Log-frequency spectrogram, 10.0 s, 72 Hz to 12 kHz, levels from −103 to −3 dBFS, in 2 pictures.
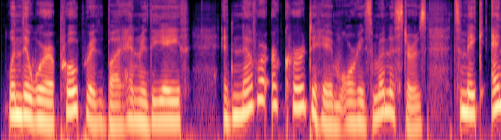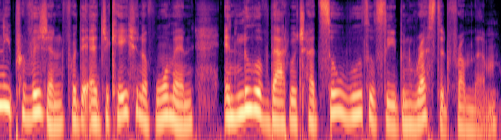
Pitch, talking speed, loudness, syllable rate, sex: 165 Hz, 220 wpm, -17 LUFS, 6.4 syllables/s, female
